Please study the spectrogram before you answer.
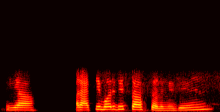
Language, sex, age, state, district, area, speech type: Goan Konkani, female, 45-60, Goa, Murmgao, rural, conversation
